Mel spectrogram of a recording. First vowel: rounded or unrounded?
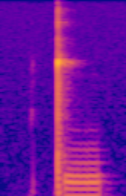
rounded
